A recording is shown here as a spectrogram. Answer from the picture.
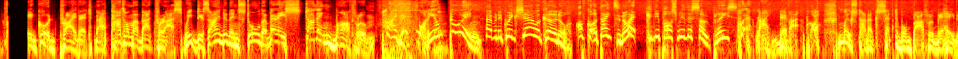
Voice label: radio advert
